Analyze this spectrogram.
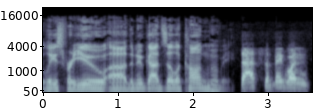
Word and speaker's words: Godzilla x Kong: So is it Godzilla, just Godzilla Kong or Godzilla X Kong? How do you say it? Godzilla Kong.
